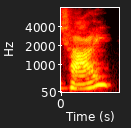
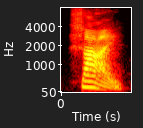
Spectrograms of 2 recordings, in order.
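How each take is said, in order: First: The word begins with a ch sound. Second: The word begins with an sh sound. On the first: The speaker calls it wrong. "I think that's how you say it" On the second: The speaker calls it right. "C H I like S H Y"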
